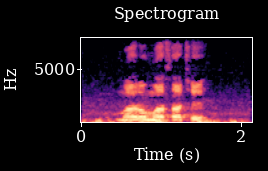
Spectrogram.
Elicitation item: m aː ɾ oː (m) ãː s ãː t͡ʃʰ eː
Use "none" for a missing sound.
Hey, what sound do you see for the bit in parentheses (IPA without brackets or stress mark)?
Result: m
